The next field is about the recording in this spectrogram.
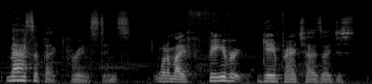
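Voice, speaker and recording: This informal, exasperated man hosts gaming videos and delivers a sweary, opinionated rant to camera. He speaks at normal speed in a mid-range, fairly bright, animated voice, with background music behind.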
